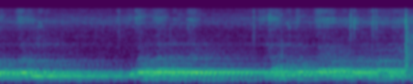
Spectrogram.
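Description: Circuit-bent toy figure played through a spring reverb tank: a droning, glitchy electronic tone that jumps to a new pitch about a second and a half in and again near three seconds as a hand touches the figure.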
